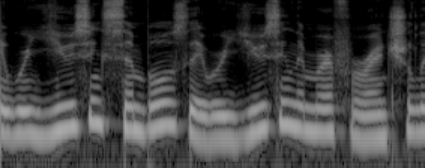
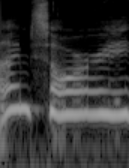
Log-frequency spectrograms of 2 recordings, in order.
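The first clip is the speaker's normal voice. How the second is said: small, high, pitiful, pathetic little voice; 9 semitones higher than usual. Retelling how he apologized to deflect anger, imitating a pathetic little voice. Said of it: "he'd say it in this pathetic little voice".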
